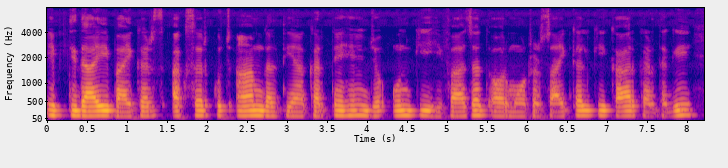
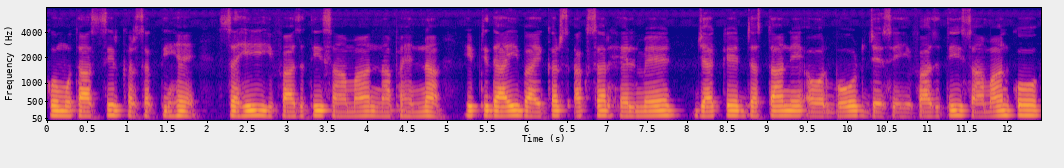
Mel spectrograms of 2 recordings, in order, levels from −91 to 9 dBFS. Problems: none marked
